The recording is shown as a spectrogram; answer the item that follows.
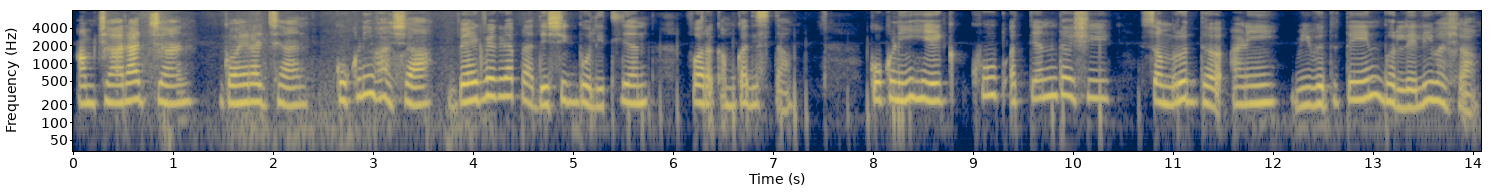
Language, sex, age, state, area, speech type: Goan Konkani, female, 30-45, Goa, rural, spontaneous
